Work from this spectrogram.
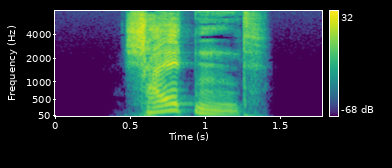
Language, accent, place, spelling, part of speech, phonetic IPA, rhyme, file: German, Germany, Berlin, schaltend, verb, [ˈʃaltn̩t], -altn̩t, De-schaltend.ogg
- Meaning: present participle of schalten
